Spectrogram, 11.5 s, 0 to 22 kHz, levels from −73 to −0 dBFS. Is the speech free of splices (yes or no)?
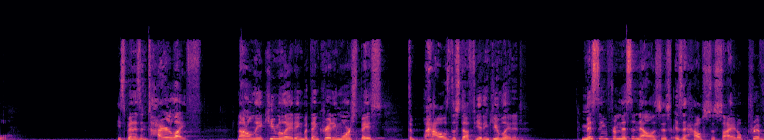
no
